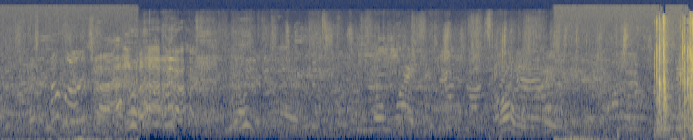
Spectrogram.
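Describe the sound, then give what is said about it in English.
A steady hubbub of many overlapping voices fills a campus quad, continuous chatter at moderate level with no single speaker standing out, and a brief louder clatter near the end. “Forgot we're in the middle of the quad.”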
